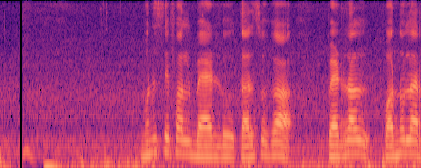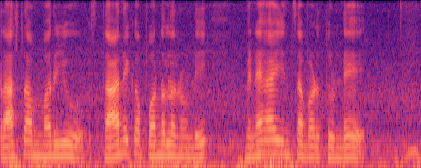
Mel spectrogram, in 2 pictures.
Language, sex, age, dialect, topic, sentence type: Telugu, female, 31-35, Telangana, banking, statement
